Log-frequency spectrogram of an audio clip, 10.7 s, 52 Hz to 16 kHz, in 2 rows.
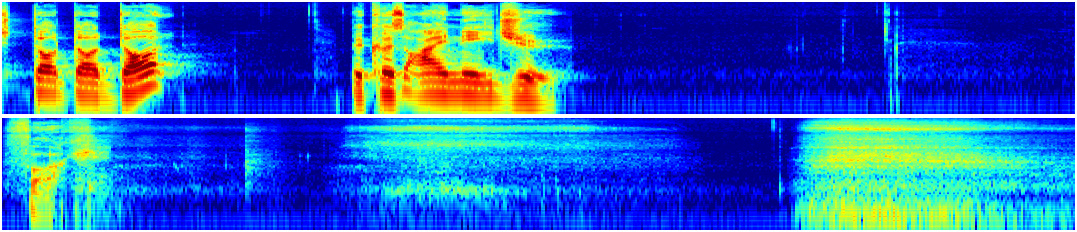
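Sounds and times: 
speech: 0.0s - 0.9s, 1.8s - 2.8s, 5.4s - 5.9s
deep diaphragmatic breathing: 5.9s - 10.7s.

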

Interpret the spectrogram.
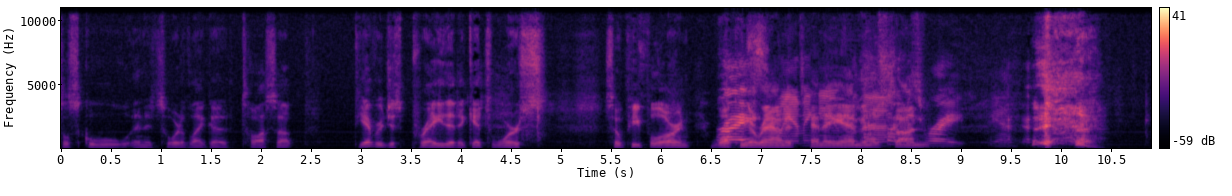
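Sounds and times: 
speech: 0.0s - 10.5s
person coughing with rough throat-clearing: 9.7s - 10.5s.

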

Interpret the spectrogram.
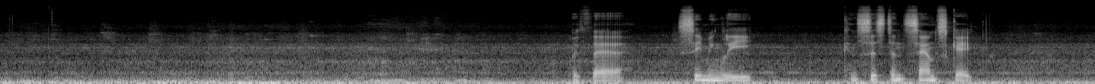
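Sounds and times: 
train carriage in motion rumbling and rattling, recorded from inside: 0.0s - 10.9s
speech: 5.8s - 7.7s, 8.5s - 9.9s.

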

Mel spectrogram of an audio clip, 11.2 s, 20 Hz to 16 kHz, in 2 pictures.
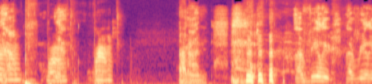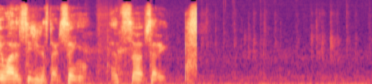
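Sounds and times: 
speech: 0.7s - 1.9s, 2.7s - 8.6s
laughter: 3.5s - 5.4s
computer keyboard typing: 8.6s - 11.1s.

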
